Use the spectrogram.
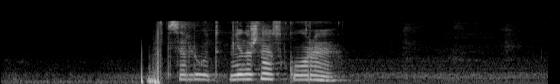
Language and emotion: Russian, sad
